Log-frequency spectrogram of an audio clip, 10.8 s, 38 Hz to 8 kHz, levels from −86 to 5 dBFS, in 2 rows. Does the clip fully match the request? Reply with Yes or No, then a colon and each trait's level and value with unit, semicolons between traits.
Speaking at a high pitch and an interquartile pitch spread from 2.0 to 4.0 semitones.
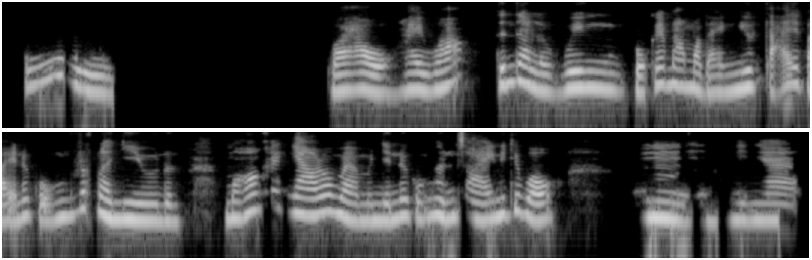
Yes: high, 210 Hz; average, 3.3 semitones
